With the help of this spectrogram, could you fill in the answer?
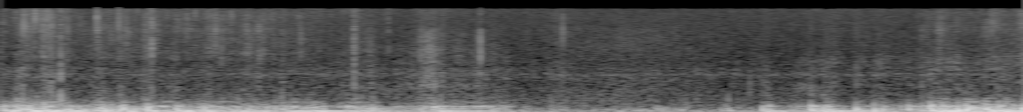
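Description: Fingernails tap and scratch the grey, textured rubber-dotted sole on the stuffed foot of a yellow Teletubby plush held close to the microphone. The result is a dense run of dull, low, muffled thuds and scratchy rubbing, about four per second, that eases off in the middle and grows louder again toward the end.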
